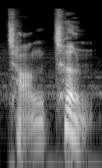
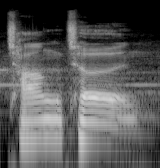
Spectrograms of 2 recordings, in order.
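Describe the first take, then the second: First: The name is said with changing, varied pitch. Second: The name is said on a flat, level pitch. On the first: The speaker calls it right. "It will be like Changcheng" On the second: The speaker calls it wrong. "too flat pronunciation. There won't be like Changcheng"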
